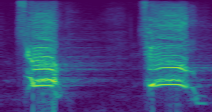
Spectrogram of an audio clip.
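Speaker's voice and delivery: piercing, shrill, very high and loud scream. Retelling how his wife called him from the corner, retelling a scream. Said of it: "she screams".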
